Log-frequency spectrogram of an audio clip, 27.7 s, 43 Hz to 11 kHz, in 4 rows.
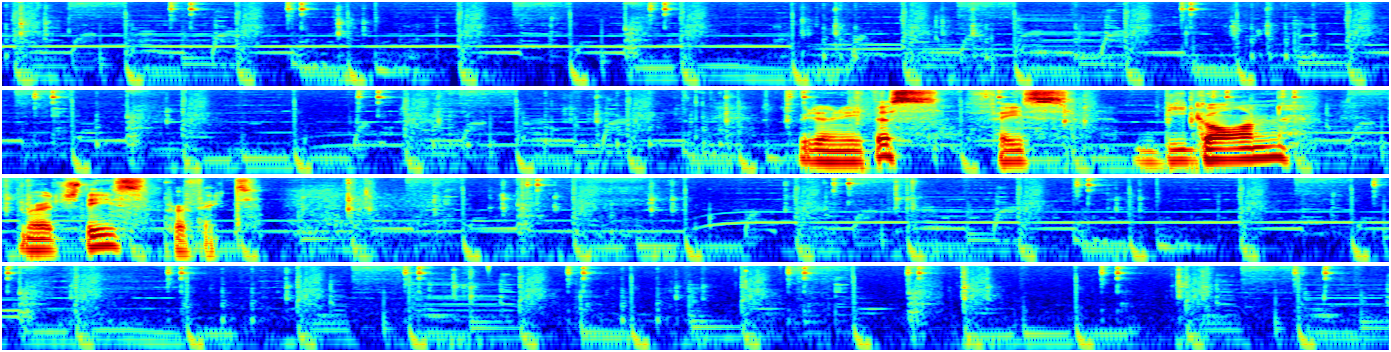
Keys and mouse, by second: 0.1 g, 1.4 click, 1.6 g, 4.1 middle click, 4.9 middle click, 5.8 click, 6.2 middle click, 6.3 middle click, 7.1 click, 7.3 middle click, 7.7 g, 9.3 middle click, 10.1 middle click, 10.4 shift+middle click, 10.7 3, 10.8 click, 11.1 x, 12.2 2, 12.7 1, 12.9 click, 13.3 shift+click, 13.8 shift+x, 14.2 middle click, 14.7 middle click, 15.5 2, 16.4 click, 16.4 3, 16.7 middle click, 17.0 g, 18.3 r, 19.4 g, 21.6 click, 21.8 middle click, 22.8 g, 23.0 r, 23.9 middle click, 24.7 g, 25.3 click, 25.5 g, 26.6 r.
